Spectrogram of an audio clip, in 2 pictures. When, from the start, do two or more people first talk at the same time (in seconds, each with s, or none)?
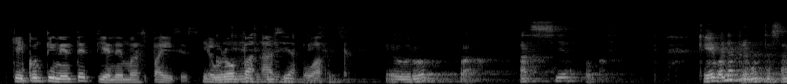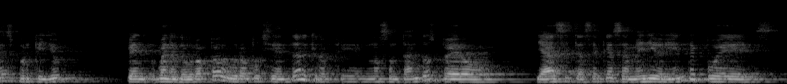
2.0 s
